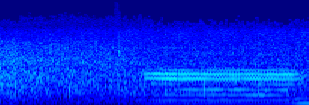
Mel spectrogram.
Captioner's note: ship's horn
